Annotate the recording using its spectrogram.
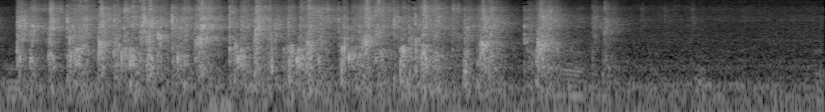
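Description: Applause from a small group of people, irregular claps that thin out and die away about three seconds in.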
